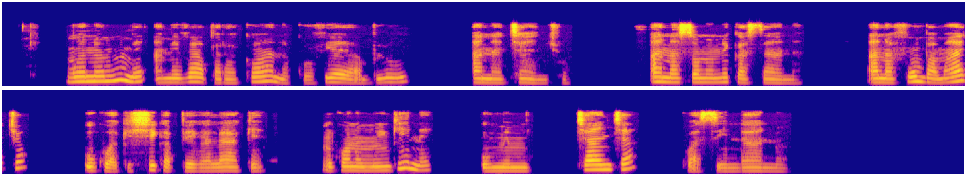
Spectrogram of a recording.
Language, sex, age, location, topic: Swahili, female, 25-35, Kisumu, health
